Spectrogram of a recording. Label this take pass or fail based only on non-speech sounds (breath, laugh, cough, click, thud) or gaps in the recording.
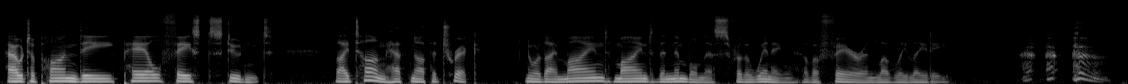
fail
